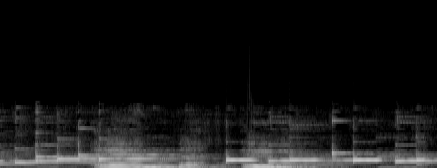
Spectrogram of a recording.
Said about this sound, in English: Sorry for the phone going off. Apologize for that. Apologize for that.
